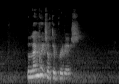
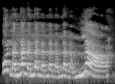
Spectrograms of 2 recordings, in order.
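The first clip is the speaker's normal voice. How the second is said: loud, rhythmic French exclamation; French accent; 4 semitones higher, 13 dB louder, faster than usual. Shown as a demonstration. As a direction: belt out a caricature French trill. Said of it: "how it would sound like in French".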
